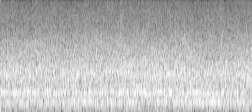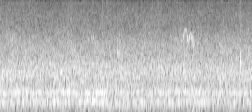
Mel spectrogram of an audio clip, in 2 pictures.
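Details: Swarms of honeybees at their hive on a spring day, producing a constant dense buzz that never pauses; brief faint bird chirps rise near the end.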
